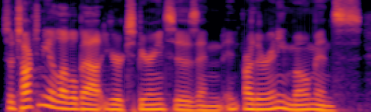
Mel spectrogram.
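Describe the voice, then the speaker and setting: A man hosting an interview, asking easygoing, halting questions with frequent fillers. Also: medium pitch, expressive, darkish tone, clear, resonant tone. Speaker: podcast host. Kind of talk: casual interview conversation.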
